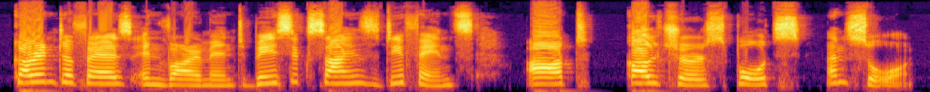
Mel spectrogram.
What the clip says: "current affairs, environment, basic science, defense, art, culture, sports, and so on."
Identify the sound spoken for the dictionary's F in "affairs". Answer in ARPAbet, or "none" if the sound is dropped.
F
